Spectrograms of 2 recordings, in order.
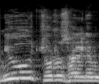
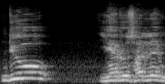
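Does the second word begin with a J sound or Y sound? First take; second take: J sound; Y sound. First: The second word begins with a J sound. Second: The second word begins with a Y sound. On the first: This is how it is said in English. "영어로 발음하게 되면" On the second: "메시아닉 주들은"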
